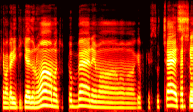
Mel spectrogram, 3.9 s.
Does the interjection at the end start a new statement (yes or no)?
yes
